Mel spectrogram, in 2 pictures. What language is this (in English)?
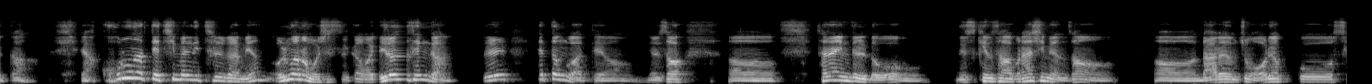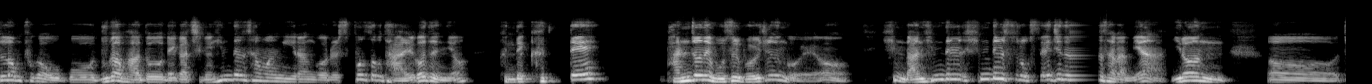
Korean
